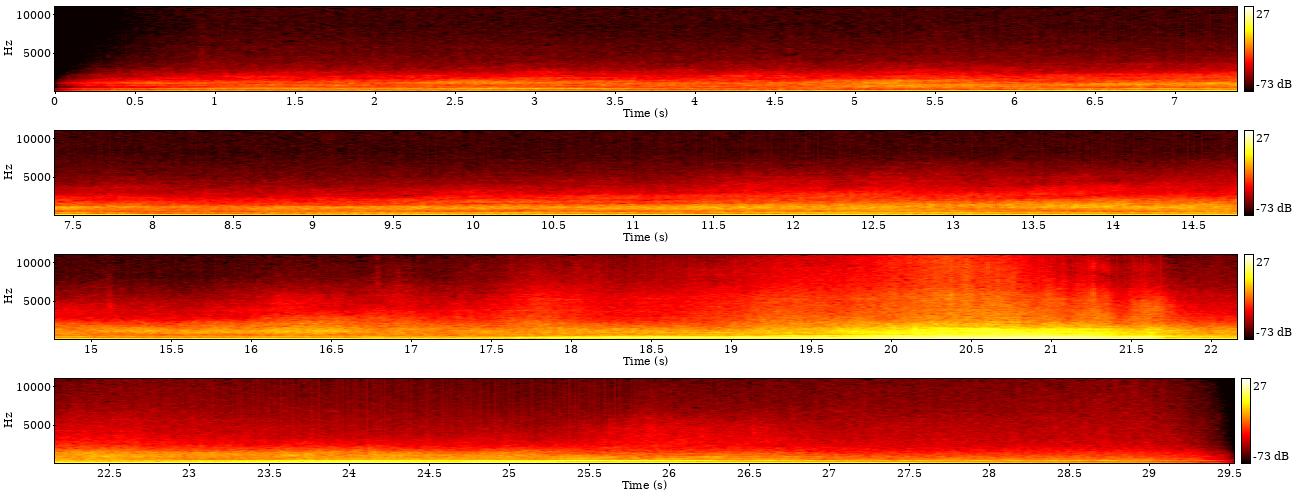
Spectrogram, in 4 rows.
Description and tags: Sound of a Mustang GT500. Recorded on the Roland R4 PRO with Sennheiser MKH60.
